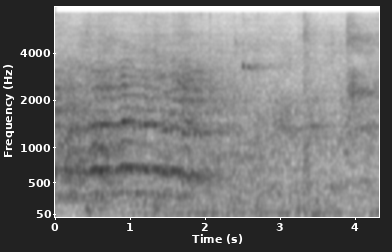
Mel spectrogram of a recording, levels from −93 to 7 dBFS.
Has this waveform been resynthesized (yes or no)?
yes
